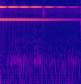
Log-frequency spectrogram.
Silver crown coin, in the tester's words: sterling silver has a really nice long high-pitched ding to it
